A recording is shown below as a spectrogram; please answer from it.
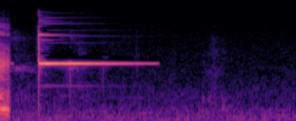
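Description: A single bright ding sound effect, one clear ringing tone that holds for just under a second and then cuts off abruptly.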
